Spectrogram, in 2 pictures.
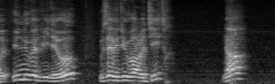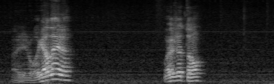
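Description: A young man speaks calmly and close by, in short bursts with pauses.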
